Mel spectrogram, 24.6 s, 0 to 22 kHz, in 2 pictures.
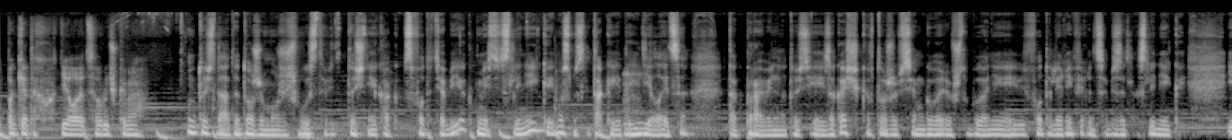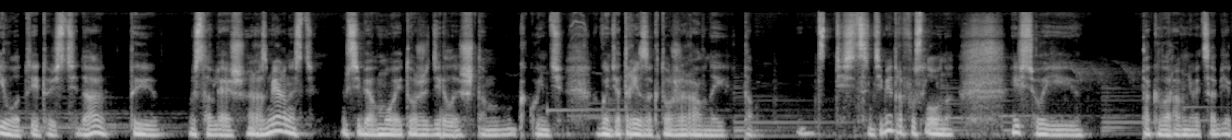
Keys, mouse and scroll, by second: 0.0 alt+click, 3.7 ctrl+m, 9.9 Escape, 11.6 shift+g, 14.2 ctrl+space, 16.6 Escape, 17.6 ctrl+z, 17.8 ctrl+m, 19.8 Delete, 22.2-23.1 typing.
